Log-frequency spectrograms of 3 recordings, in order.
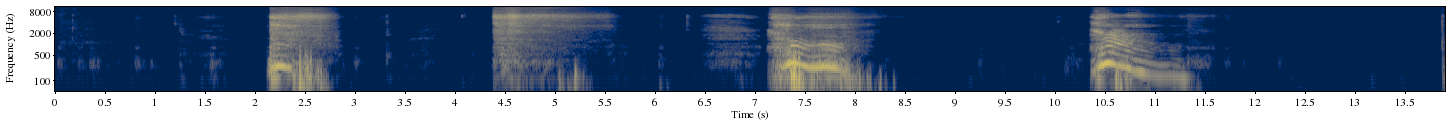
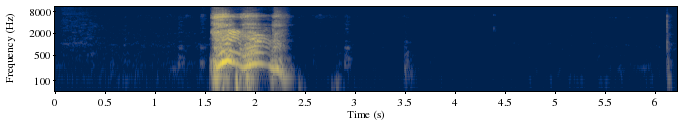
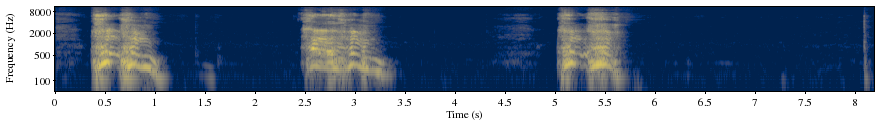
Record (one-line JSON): {"exhalation_length": "13.9 s", "exhalation_amplitude": 14474, "exhalation_signal_mean_std_ratio": 0.35, "cough_length": "6.2 s", "cough_amplitude": 32766, "cough_signal_mean_std_ratio": 0.22, "three_cough_length": "8.2 s", "three_cough_amplitude": 27357, "three_cough_signal_mean_std_ratio": 0.36, "survey_phase": "beta (2021-08-13 to 2022-03-07)", "age": "65+", "gender": "Male", "wearing_mask": "No", "symptom_none": true, "smoker_status": "Never smoked", "respiratory_condition_asthma": false, "respiratory_condition_other": false, "recruitment_source": "REACT", "submission_delay": "2 days", "covid_test_result": "Negative", "covid_test_method": "RT-qPCR", "influenza_a_test_result": "Negative", "influenza_b_test_result": "Negative"}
